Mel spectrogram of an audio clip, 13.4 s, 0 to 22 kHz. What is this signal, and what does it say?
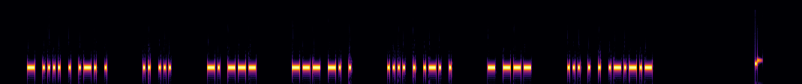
Morse code, heard as a keyed tone, about 28 wpm, 700 Hz. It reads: THERE IS NO ONE HERE TO SEE.
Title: 2x Word-Spacing - Sentences from Top 200 Words - 28wpm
